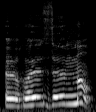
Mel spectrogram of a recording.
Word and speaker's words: heureusement: And so the adverb is heureusement. Heureusement. We hear the S like the feminine.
